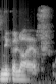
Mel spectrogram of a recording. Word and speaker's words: Nikolaev: It's difficult to look up sometimes because it's spelt so many different ways, but it's Nikolaev, and it's one of the key ports that Putin has been trying to get hold of.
